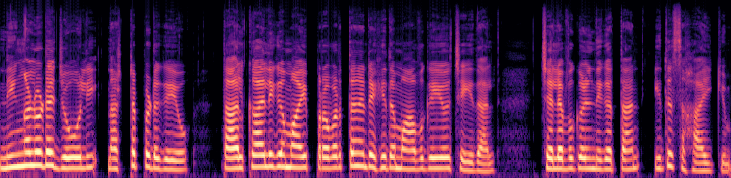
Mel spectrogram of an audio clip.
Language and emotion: Malayalam, neutral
